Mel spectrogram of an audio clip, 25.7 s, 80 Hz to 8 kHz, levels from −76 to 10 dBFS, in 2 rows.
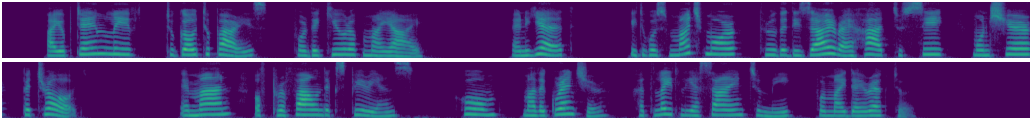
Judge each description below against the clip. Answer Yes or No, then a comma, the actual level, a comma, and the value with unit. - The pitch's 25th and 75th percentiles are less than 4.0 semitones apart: Yes, average, 3.3 semitones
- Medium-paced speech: No, slow, 105 wpm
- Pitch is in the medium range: No, very high, 255 Hz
